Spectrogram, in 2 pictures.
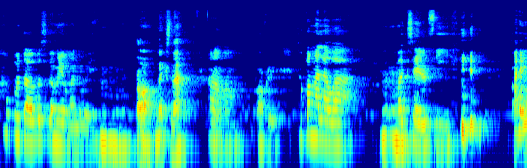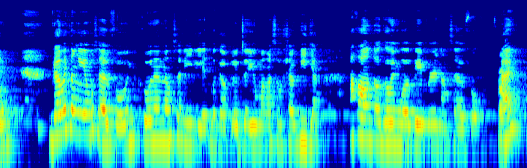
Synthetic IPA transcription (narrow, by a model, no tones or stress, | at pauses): ɐmɐt̪aːposlɐŋjʊŋʔɐno̞ɛm̩ːʔonɛksnɐ | ʔoːʔo | ʔokɛjsopɐŋɐlɐwa | mɐɡ̚sɛlfi | ʔʔaj | ɡaːmɪt̪ɐŋɪjoŋsɛlfownkuʔnɐnɐŋsɐɾiːliɐt̪̚mɐɡʔaplowd̪̚sɐjʊŋmɐŋasoːʃɐlmiːd̪ɪɐ | ʔɐkawnt̪oɡɐwɪŋwɛl̚pejpɛɹnɐŋsɛlfown | ʔʔaj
